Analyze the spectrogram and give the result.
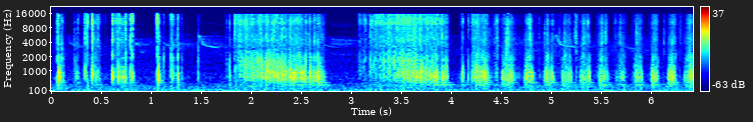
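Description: Fingernails tap and scratch across a flat, solid exposed-aggregate pavement of small pebbles set in concrete. Bursts of sharp, dry clicks alternate with two longer, steady scratching passes that carry a bright rasp over a midrange body.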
